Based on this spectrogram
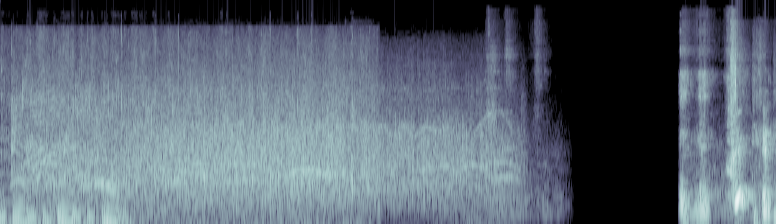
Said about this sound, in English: Please clap.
